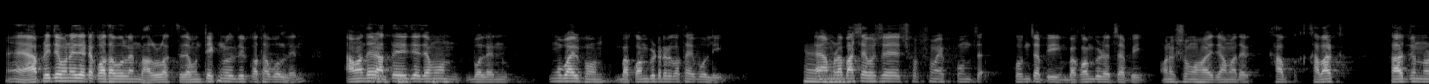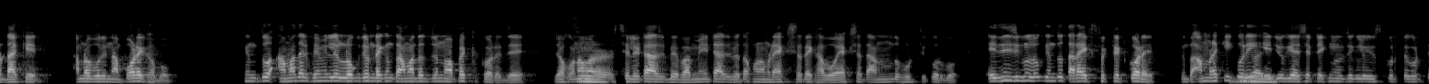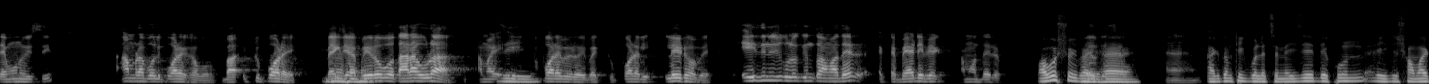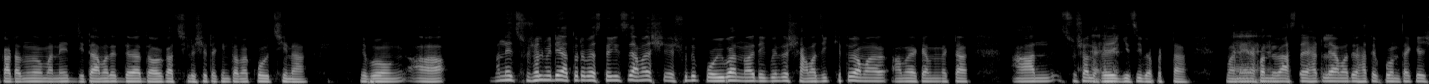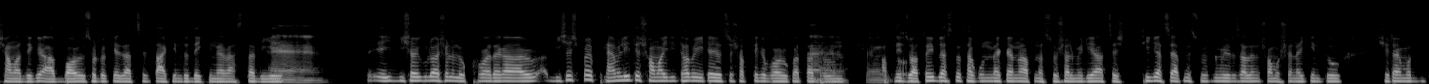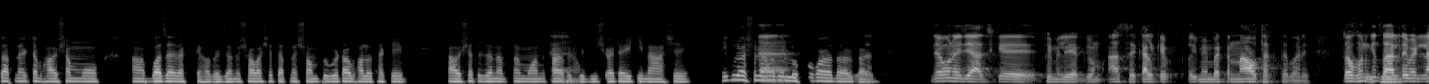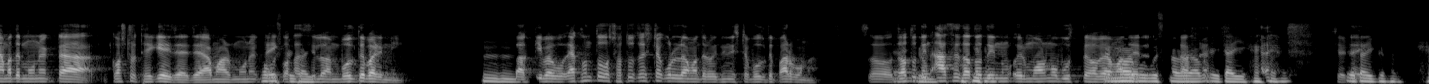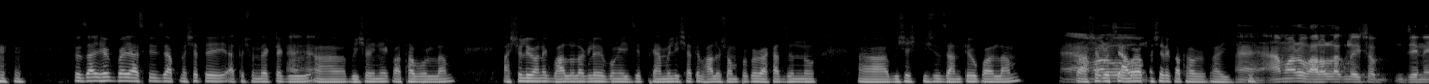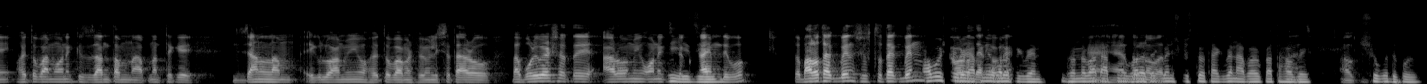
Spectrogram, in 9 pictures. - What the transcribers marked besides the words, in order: other background noise; "তাড়াহুড়া" said as "তারাউরা"; unintelligible speech; unintelligible speech; "আছে" said as "আছেস"; chuckle; "ওর" said as "ওইর"; chuckle
- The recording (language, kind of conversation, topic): Bengali, unstructured, পরিবারের সঙ্গে সময় কাটানো কেন গুরুত্বপূর্ণ?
